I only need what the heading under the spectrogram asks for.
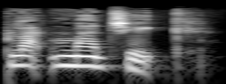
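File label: "black magic", British English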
